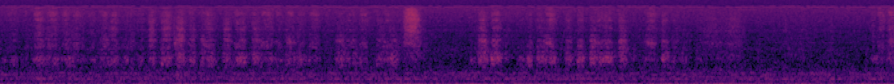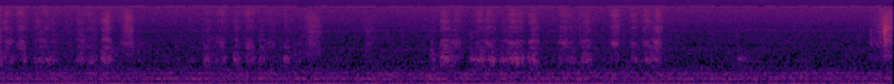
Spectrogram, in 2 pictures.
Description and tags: Writing down notes with pencil on a notepad.
scribbling, paper, pen, notes, pencil, notepad, spelling, writing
